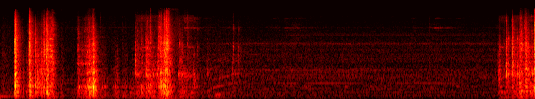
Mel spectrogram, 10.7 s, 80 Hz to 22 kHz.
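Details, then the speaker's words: Sony SLV-740HF VHS VCR: clatter as the tape loads, only a faint cylinder-motor hum, then clatter as it ejects; most likely caused by a gummed friction clutch, fixed by cleaning and relubing it. "sure enough the tape goes in and comes right back out I hear the cylinder motor run but nothing else so what could be going on"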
